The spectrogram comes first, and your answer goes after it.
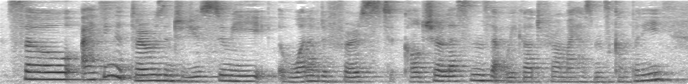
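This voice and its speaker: A woman's voice: fairly low pitch, normal speed, darkish tone. A woman from Belgium answering interview questions casually and hesitantly, with many fillers. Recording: echoey room with ambient noise.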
